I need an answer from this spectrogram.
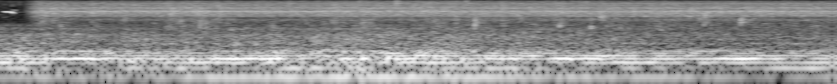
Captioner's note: water running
